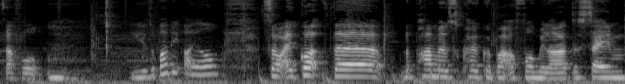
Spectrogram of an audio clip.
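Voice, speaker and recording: Woman with a British accent, ordinary pitch variation and a moderate pace, music in the background. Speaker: beauty vlogger. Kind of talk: casual product review vlog. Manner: chatty, filler-heavy.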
